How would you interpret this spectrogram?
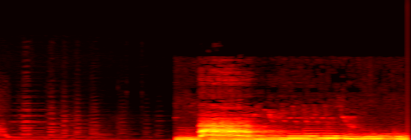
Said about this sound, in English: A deer? A roe deer. Aren't you familiar with... You didn't hear? That's why deer... Listen, if you're a deer and you're in the woods making that noise, that's why you're getting shot.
